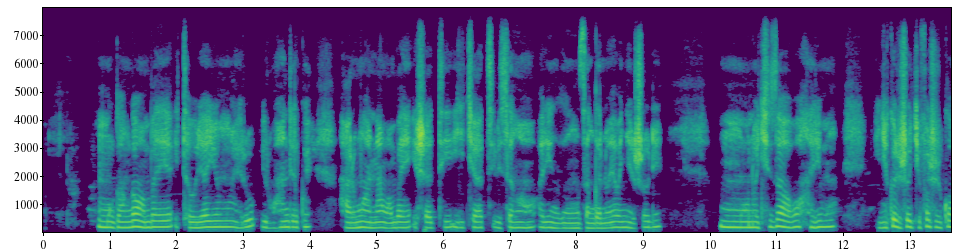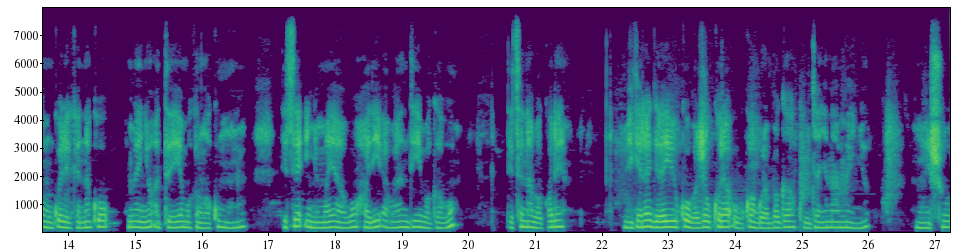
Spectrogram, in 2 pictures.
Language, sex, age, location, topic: Kinyarwanda, female, 18-24, Kigali, health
